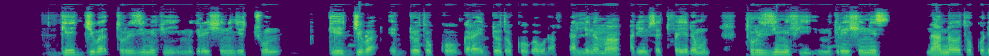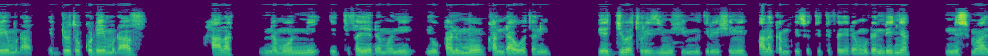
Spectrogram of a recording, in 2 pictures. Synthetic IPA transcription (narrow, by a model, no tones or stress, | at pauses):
ɡe̞ːd͡ʒːɪbɐt̪ʊɾɪzɪmɪfɪːmːɪɡɾeːʃɪniːd͡ʒɛt͡ʃːuːŋ | ɡe̞ːd͡ʒːɪbɐɛd̪ːo̞ːt̪ɔkːoːɡɐɾɐɛd̪ːo̞ːt̪ɔkːoːɡɐʔuːᶑaːfᶑɐlːɪnɐmaːɐd̪e̞ːmsɐɪt̪ːɪ̥fɐjːɐd̪ɐmʊnt̪ʊɾɪzɪmɪfɪɪmːɪɡɾe̞ːʃɪnɪs | naːnːoːt̪ɔkːɔd̪e̞ːmʊᶑaːfɛd̪ːo̞ːt̪ɔkːɔd̪e̞ːmʊᶑaːf | haːlɐ | nɐmo̞ːnːɪːt̪ːɪfɐjːɐd̪ɐmɐniːjo̞ːkaːnɪmːo̞ːkɐnd̪aːwːɐt̪ɐniːᶑ | ɡeːd͡ʒːɪbɐt̪ʊɾɪzɪmɪfɪmːɪɡɾeːʃɪniːhaːlɐkɐmke̞ːsːɐt̪ːɪt̪ːɪfɐjːɐd̪ɐmuːd̪ɐnd̪e̞ːɲːa | ɪnːɪsmaːl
